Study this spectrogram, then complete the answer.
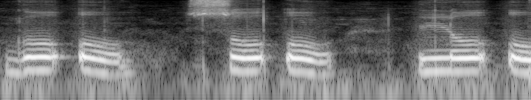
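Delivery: गो, सो, लो with each ओ drawn out long and loud; stretched long o. Shown as a demonstration. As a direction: hold the ओ in गो ओ, सो ओ, लो ओ. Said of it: "ओ stretch हो रहा है". (ओ को खींचकर, ज़ोर से)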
